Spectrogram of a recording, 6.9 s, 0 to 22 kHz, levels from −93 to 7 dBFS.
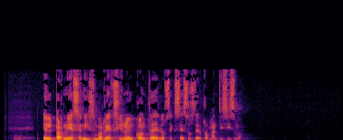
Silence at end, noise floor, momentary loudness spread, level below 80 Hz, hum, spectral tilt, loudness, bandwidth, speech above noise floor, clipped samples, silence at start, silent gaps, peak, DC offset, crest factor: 2.05 s; -78 dBFS; 11 LU; -80 dBFS; none; -2.5 dB/octave; -25 LUFS; 11.5 kHz; 53 dB; under 0.1%; 0.85 s; none; -6 dBFS; under 0.1%; 22 dB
